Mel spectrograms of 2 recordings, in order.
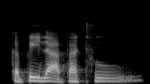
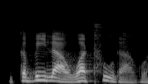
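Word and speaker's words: Kapilavastu: 첫 번째로는 롱비니 부처님 탄생지로 가고 두 번째는 버스로 우리가 이동할 때는 2시간, 3시간 거리가 있는 여기 까빌라 바투 지금 발음으로는 까빌라 바투 개헌전에는 까빌라 와투라고 나와요.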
